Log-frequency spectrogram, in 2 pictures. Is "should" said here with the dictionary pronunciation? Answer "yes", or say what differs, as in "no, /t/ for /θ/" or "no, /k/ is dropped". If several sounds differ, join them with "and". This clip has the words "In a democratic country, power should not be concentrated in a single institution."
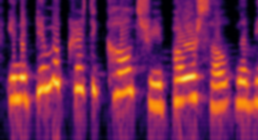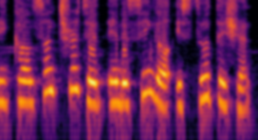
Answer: no, /s/ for /ʃ/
